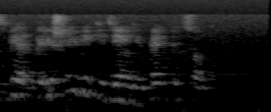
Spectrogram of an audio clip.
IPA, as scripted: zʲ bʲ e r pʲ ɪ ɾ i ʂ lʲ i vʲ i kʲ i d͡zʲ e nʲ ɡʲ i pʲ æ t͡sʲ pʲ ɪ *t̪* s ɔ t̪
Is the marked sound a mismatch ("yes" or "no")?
no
